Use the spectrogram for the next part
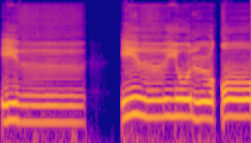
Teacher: zal ni bersifat suara yang mengalir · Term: rakhawah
